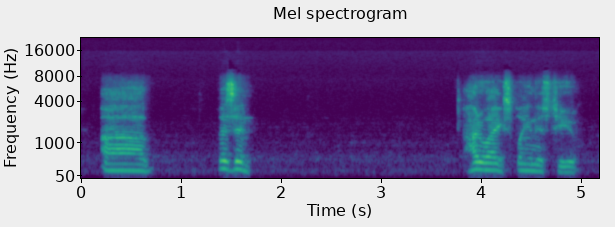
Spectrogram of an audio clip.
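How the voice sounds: A man speaks at a slow pace with ordinary pitch variation. His tone is dark and mellow.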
